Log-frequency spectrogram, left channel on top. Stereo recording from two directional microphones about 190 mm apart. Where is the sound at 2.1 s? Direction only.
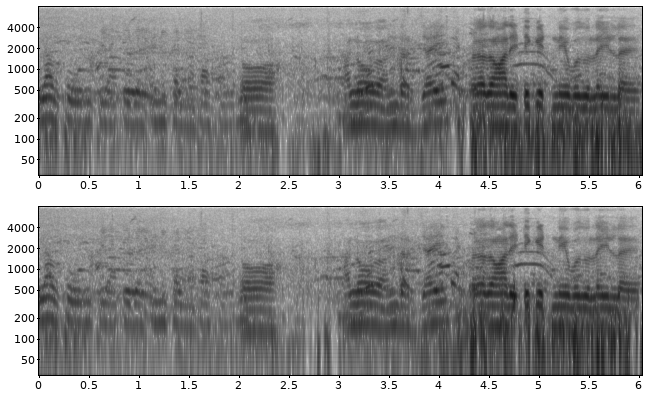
10° left (ahead or behind).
